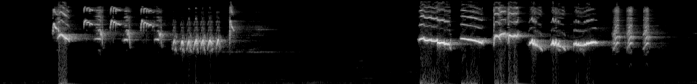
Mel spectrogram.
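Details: Male orange-headed thrush in the forest, ngeplong style: a chattering phrase with a buzzy rattle, a pause of about two seconds, then a rich, fast mix of whistles and twitters.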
